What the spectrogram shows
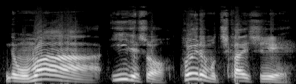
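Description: Excitable male vlogger, husky, lively pitch, talking from a parked car. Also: normal speed, no room sound. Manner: excitable, talks to camera while eating. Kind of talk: casual car-camping vlog.

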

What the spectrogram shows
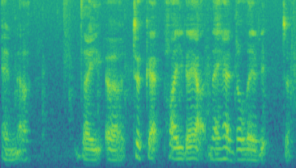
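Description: A woman in her nineties with a Southern Appalachian accent, reminiscing casually in a halting, folksy way with repeated words. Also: fairly low pitch, level tone, vocal fry, a little mellow. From Appalachia, southern United States. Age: 90s. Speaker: interviewee telling life story. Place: home living room, indoors. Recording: faint background room noise.

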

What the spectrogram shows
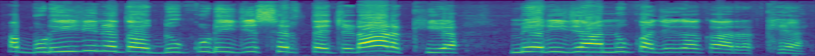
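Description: A woman's voice: high voice, quick pace, no echo. A woman acting as an overworked daughter-in-law in a scripted village sketch, grumbling and resentful. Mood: muttering.

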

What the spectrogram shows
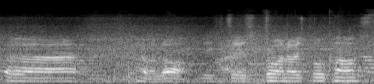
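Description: A man's voice: fairly high pitch, little pitch movement, a little slow, over a noisy crowd, rough recording. A young man traveling with a friend, answering casual questions in a laid-back, hesitant way. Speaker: travel companion. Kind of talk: casual chat.

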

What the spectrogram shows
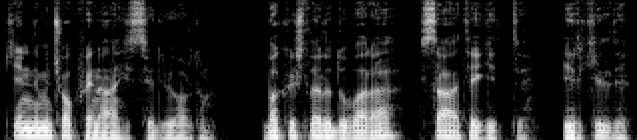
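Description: A man narrating a novel in the first person in a measured, reflective way, on a close studio mic. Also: sits low, darkish tone, no room sound. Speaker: audiobook narrator.

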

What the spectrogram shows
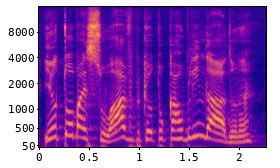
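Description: A young man tells a story with quick, slangy street talk, playing out every exchange. His voice sits a bit high and leaps around in pitch. He rushes along at a rapid clip. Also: sing-song, a little mellow. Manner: slangy and street-talking, acts out dialogue. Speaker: ride-share driver and podcast guest. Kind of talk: storytelling in a podcast chat.

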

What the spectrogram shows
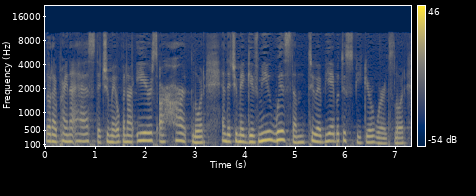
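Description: A young woman from Honduras, preaching in a church hall and pausing after each phrase for an interpreter, speaking into a handheld microphone. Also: lowish voice, mellow. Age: young adult. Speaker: guest preacher. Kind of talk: sermon with live interpretation.

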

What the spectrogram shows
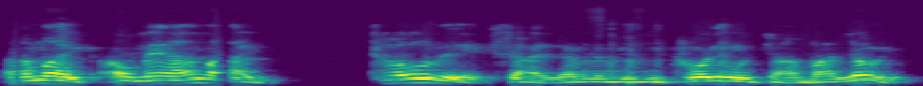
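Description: A man with a dark, mellow voice tells his story with a lot of life, jumping into other people's voices as he recounts phone calls. The sound is a bit dull and lo-fi. He talks like an easygoing guest in a casual interview. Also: mid-range voice, expressive, fairly quick. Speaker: guest drummer.

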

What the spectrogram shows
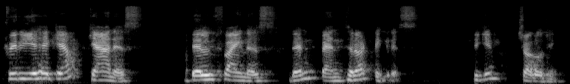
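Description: A woman's voice: mid-range voice, expressive, unhurried, fairly bright tone, husky. A woman teaching a live online biology class, chatty and coaxing, mixing English terms into her talk.

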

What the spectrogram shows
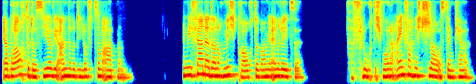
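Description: Mellow-voiced woman reading her novel. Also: mid-range voice, a little slow. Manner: expressive first-person narration. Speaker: author.

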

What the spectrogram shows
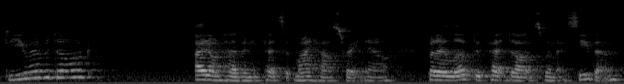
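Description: A woman in her forties hosts a preschool storytime in a home living room with an open kitchen, explaining things simply and asking the children questions. Her medium-pitched voice is mellow and lively in intonation, at a normal speed. The recording has a roomy echo and noticeable background noise.

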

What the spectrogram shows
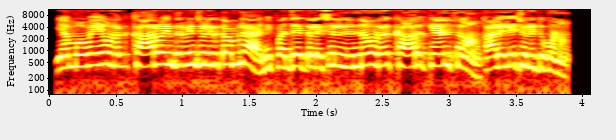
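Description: Woman acting a bossy old mother-in-law, Kanyakumari Tamil accent, very high squeaky voice, coaxing and nagging, comedy sketch. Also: rapid-fire, fairly bright tone. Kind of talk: comic family sketch.

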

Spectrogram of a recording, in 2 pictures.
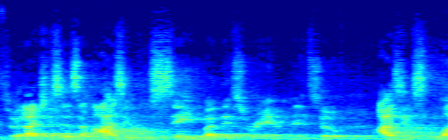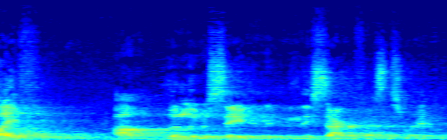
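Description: A man's voice: mid-range voice, fairly even intonation, a little fast, background noise. A young man giving a casual, joking stage talk that retells a Bible story, acting out the characters' voices as he goes. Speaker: youth speaker. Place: large hall on stage. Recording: echoey hall, mic from far off.

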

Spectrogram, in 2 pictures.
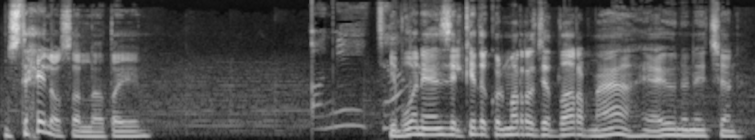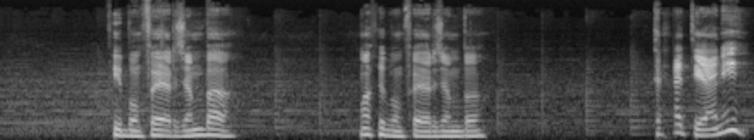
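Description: A man's voice: a little high, fast, pauses often, soft background music. Chatty gaming streamer man. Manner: chatty, reacts aloud and talks to chat. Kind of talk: casual gameplay commentary.

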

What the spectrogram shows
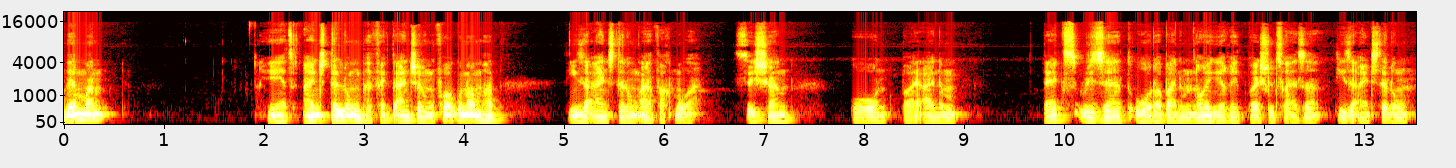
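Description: A man's voice: fairly low pitch, level tone, normal speed, pauses often, a little mellow, breathy edge. A man talking viewers through phone settings in a casual, chatty tutorial, speaking straight to his audience. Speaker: tech YouTuber. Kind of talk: screen-recorded app tutorial. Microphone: studio microphone.

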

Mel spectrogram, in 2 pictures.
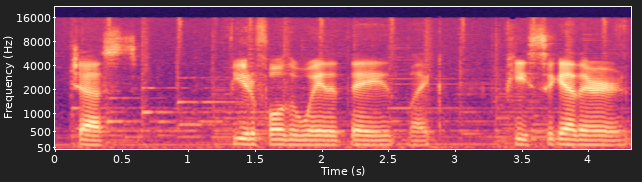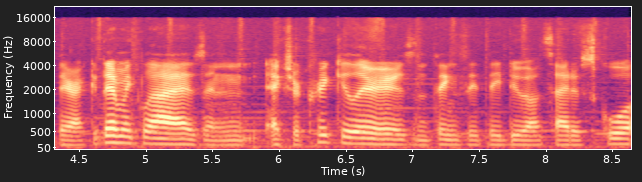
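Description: A young woman from New York City, a medical student, speaking casually and with enthusiasm in a studio interview. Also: very deep voice. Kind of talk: interview testimonial. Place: studio with gray backdrop. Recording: background music clearly heard.

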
